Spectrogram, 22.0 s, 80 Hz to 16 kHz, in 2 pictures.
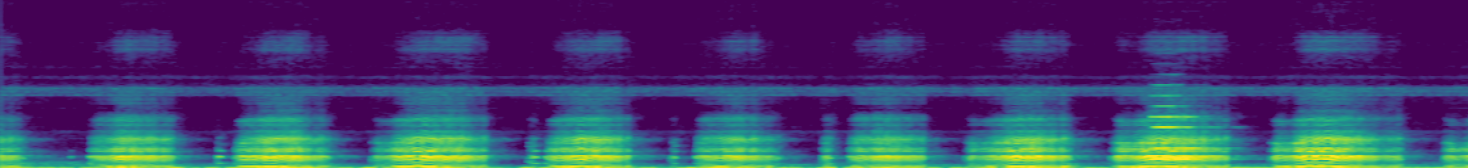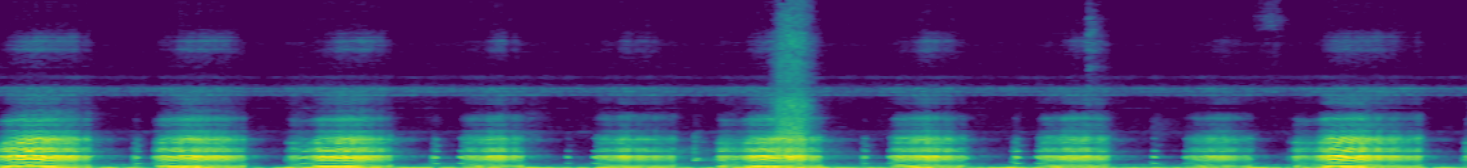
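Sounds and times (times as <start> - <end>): steady low hum: 8.3 - 10.0.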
